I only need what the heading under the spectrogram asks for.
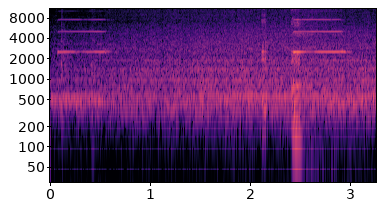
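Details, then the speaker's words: Antminer ASIC miner at about 36 °C with no power draw. Two long shrill beeps about two seconds apart over fan hiss, with a red light, because a power connector is unplugged. The miner runs normally once it is reconnected. "the beeping sound the red light it means we don't have the connector here"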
